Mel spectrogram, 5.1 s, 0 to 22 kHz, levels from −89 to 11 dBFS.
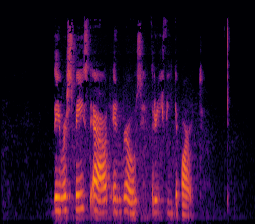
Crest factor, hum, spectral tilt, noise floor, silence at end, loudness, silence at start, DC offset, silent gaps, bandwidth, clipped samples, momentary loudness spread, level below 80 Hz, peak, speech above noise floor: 20 dB; none; -2.5 dB/octave; -72 dBFS; 1.1 s; -20 LUFS; 1.1 s; under 0.1%; none; 16 kHz; under 0.1%; 23 LU; -74 dBFS; -2 dBFS; 52 dB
